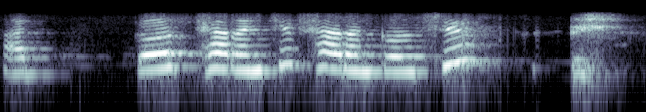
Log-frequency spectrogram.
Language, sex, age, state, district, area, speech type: Kashmiri, female, 30-45, Jammu and Kashmir, Pulwama, urban, conversation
